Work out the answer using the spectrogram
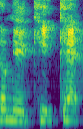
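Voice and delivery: put-on old, elderly grandpa voice. Describing what someone's voice reminds them of, in an old grandpa voice. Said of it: "I just think of an old ass grandpa".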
